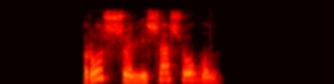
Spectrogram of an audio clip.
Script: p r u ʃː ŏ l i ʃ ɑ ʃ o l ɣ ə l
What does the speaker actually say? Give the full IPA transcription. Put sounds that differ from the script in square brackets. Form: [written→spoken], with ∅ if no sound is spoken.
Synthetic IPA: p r [u→o] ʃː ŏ l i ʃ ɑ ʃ o [l→∅] ɣ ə l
